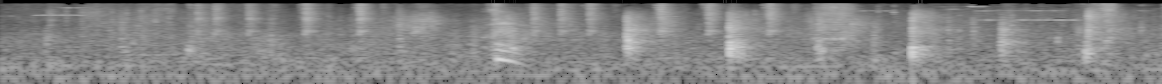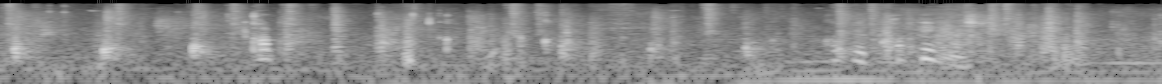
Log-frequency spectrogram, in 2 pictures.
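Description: High heels click on a hard floor as a woman walks.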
